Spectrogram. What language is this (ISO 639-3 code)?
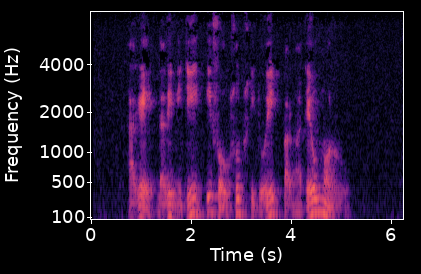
cat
